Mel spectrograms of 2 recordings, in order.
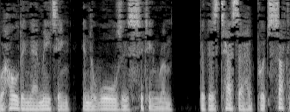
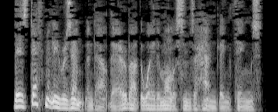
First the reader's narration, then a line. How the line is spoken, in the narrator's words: Colin was saying, in the lofty, knowledgeable tone he sometimes adopted when pretending to be a stranger to fear and paranoia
